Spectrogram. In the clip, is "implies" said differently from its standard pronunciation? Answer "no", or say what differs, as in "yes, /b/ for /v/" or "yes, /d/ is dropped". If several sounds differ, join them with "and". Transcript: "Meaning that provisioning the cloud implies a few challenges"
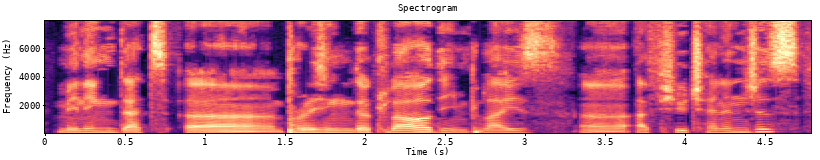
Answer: no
